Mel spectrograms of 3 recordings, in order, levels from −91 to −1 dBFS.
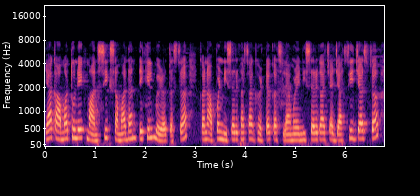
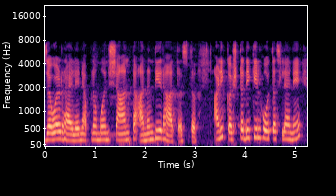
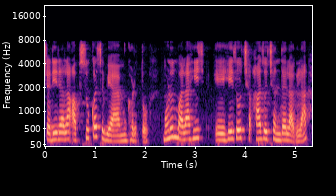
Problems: none marked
